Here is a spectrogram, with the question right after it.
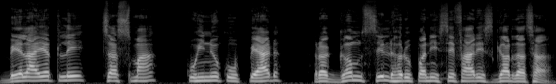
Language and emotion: Nepali, neutral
